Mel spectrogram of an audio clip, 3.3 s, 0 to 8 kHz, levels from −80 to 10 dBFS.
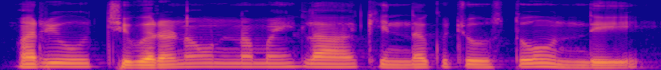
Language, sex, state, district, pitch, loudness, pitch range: Telugu, male, Telangana, Komaram Bheem, 140 Hz, -20 LUFS, 130-150 Hz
